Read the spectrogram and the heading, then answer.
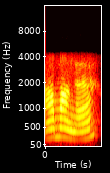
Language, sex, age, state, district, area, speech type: Tamil, female, 60+, Tamil Nadu, Coimbatore, rural, conversation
